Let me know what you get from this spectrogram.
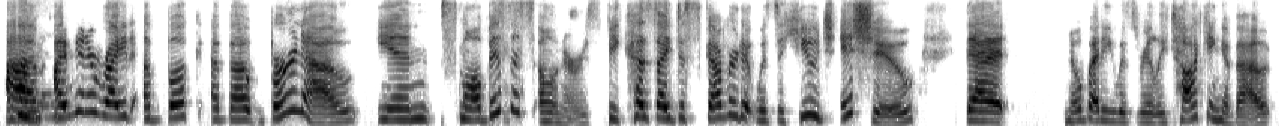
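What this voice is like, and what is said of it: Canadian accent. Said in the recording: “you can tell my Canadian accent with my abouts”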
